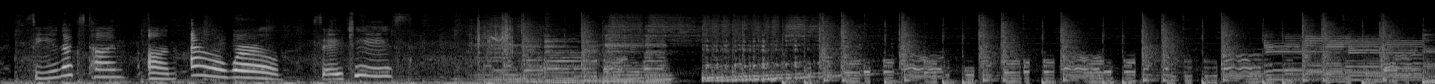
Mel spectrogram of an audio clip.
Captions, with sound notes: SEE YOU NEXT TIME ON "OUR WORLD." SAY, "CHEESE." [camera shutter clicks]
